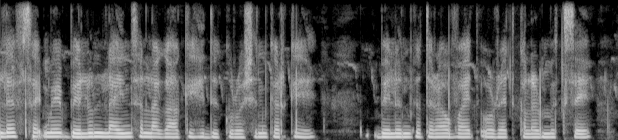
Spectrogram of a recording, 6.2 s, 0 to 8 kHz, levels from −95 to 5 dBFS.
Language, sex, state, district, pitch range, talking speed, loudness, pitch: Hindi, female, Arunachal Pradesh, Longding, 195-215 Hz, 185 wpm, -16 LUFS, 205 Hz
